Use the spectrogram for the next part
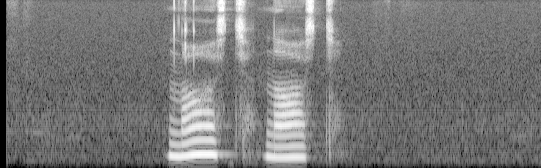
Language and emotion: Russian, sad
